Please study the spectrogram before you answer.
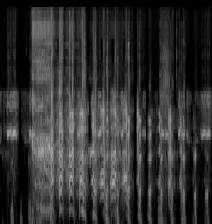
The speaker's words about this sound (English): Crickets.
